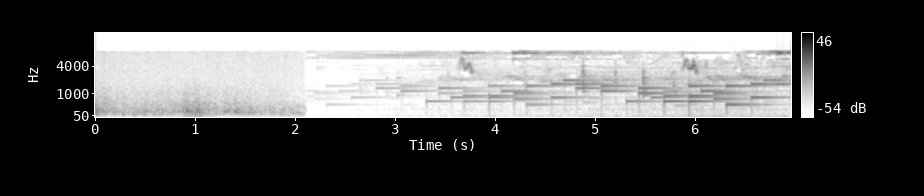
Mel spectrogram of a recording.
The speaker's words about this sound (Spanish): Se está yendo la tormenta. ¡Ah! Menos mal.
